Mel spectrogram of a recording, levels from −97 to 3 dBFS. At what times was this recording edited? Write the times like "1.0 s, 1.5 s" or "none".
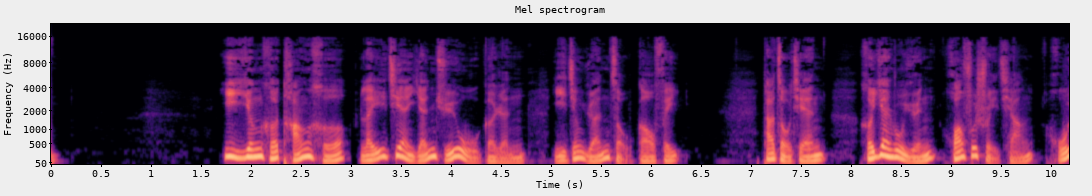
3.0 s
